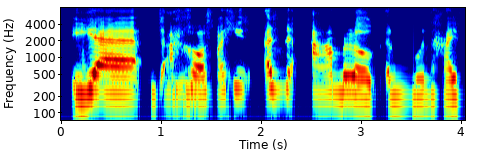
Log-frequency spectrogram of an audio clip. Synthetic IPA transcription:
jɛdaχɔsmahiːnənamlʊɡənmɨnhaj

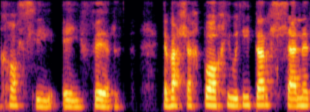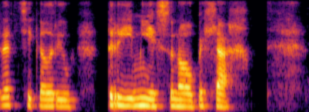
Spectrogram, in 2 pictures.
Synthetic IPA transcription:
kʰɔɬiejfɪrð | ɛvaɬaχb̥oːχiwɛdidarɬɛnɛɾɛrtʰɪɡɛlˠrɪwd̥riːmiːsənɔlˠbɛɬaχ

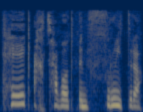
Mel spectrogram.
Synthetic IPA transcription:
kʰeːɡaχtʰavɔdənfrʊɨdrɔ

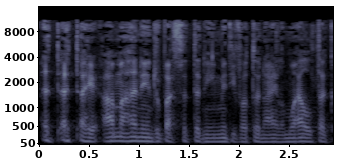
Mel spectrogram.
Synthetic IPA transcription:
ədədejamaɦəninrʊbɛθadəninmɪndivoːdənajlˠəmwɛlˠdaɡ

